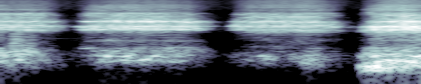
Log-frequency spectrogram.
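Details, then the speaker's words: Two soft blowing breaths with an 'e'-like hiss, a mouth imitation of a pleuritic breath sound made with the lip corner near the ear; simulated teaching demonstration. "el pleurítico más o menos así con la comisura labial lo más cerca de la oreja"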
